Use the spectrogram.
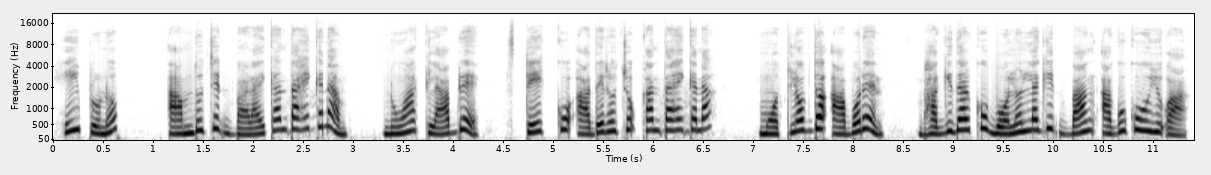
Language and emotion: Santali, surprised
